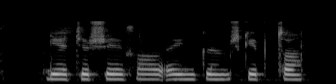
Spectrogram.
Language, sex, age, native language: Icelandic, male, 10, Icelandic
